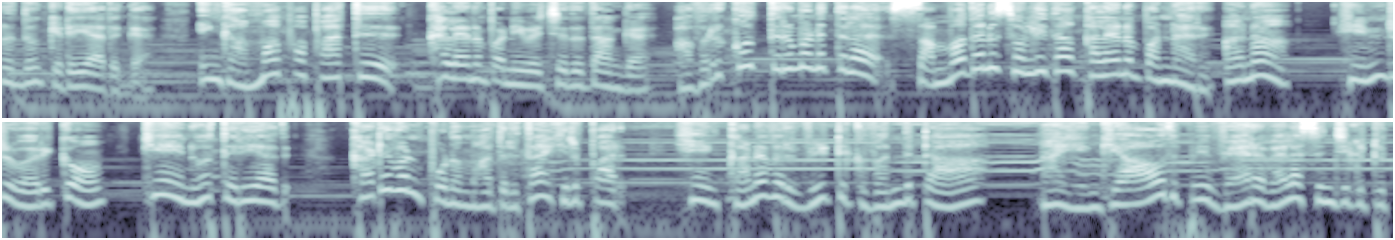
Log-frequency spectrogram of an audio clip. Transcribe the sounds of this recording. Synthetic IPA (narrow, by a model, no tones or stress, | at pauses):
nɐnd̪ɯ̃kɪɽɐjaːðɯŋɡɐ̰ | ɪŋɡɐɐmːaːpːaːpaːɾt̪ɯkɐljaːnɐpɐɳːiʋɐt͡ʃːɾɐðɯt̪ãːŋɡɐʔɐʋɐɾɯkːʊ̃t̪ɪɾɯmɐɳɐt̪ːɪlɐsɐmːɐːðɐnɐsɔlːit̪ãːkɐljaːnɐmpɐɳːaːɾɯaːnaː | hɪndɾɯʋɐɾɪkːʊ̃ | keːnoːt̪ɛɾɪjaːðɯ | kɐɽɯʋɐnpuːnɐmaːðɪɾit̪ãːɪɾɯpːaːɾɯ | ɛŋkɐnɐʋɐɾʋiːʈːɯkːɯʋɐnd̪ɯʈːaː | nãːɛŋɡɐjaːʋɐðɯpoːjʋeːɾɐʋeːlɐsɛɲd͡ʒɯkːɪʈːɯkː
